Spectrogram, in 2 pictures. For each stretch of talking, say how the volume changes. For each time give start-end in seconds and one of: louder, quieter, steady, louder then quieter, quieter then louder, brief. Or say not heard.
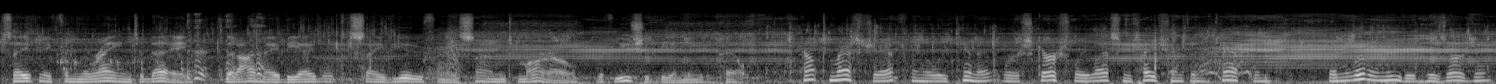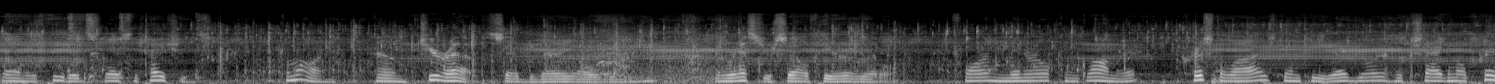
0.0-17.1 steady
17.8-29.8 steady.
